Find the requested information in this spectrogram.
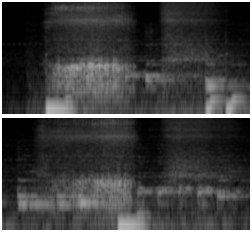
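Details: Loud, deep, vibrating snores with a snorting edge alternate with softer out-breaths, about two breaths in six seconds, over background music; snoring.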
